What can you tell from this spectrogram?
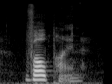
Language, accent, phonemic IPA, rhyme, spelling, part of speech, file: English, US, /ˈvʌlpaɪn/, -ʌlpaɪn, vulpine, adjective / noun, En-us-vulpine.ogg
- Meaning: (adjective) 1. Pertaining to a fox 2. Having the characteristics of a fox; foxlike; cunning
